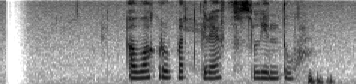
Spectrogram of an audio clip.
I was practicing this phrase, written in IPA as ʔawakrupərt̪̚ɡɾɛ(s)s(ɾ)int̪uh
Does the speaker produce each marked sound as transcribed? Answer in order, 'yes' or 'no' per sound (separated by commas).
no, no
